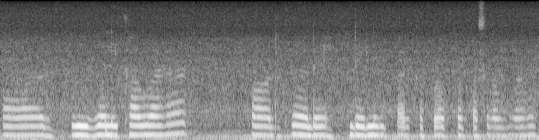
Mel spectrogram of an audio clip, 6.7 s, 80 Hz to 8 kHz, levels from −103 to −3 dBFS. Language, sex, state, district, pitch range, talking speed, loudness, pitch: Hindi, female, Bihar, Vaishali, 170-190 Hz, 125 wpm, -16 LUFS, 185 Hz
